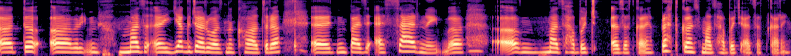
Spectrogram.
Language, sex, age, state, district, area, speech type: Kashmiri, female, 18-30, Jammu and Kashmir, Kulgam, urban, spontaneous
